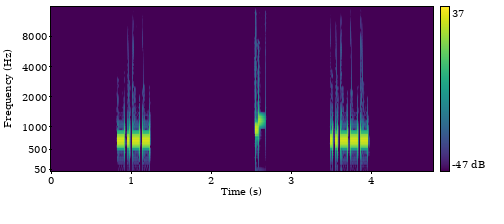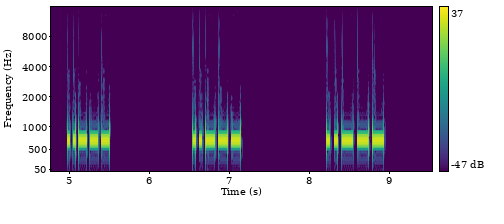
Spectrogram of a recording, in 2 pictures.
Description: Morse code, heard as a keyed tone, about 33 wpm, spaced as for 8 wpm, 700 Hz. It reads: Y 2222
